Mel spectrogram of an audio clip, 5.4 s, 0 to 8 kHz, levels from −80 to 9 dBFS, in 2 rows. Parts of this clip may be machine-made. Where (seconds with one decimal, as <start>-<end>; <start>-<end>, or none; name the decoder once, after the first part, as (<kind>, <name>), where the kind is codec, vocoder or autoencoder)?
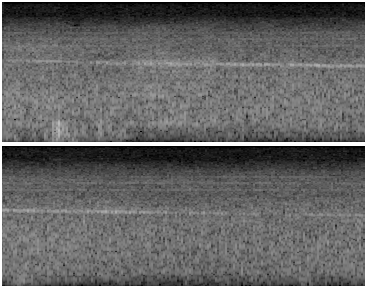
0.8-1.6 (codec, SNAC)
